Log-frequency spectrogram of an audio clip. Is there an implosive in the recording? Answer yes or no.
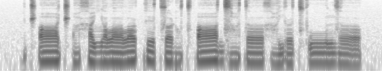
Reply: no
